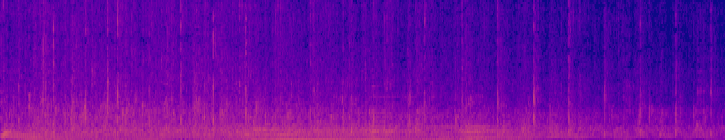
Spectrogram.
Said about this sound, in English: can you clap your hands for this beautiful service?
